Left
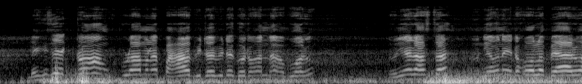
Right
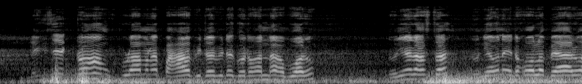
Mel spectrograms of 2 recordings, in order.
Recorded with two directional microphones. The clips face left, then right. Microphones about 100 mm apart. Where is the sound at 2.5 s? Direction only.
45° right (ahead or behind).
